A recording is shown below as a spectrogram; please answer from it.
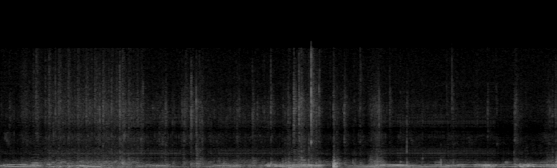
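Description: Pigeons coo at a small dovecote in the morning, with repeated rolling coos overlapping in a steady rhythm from several nearby birds, continuing throughout with faint background noise.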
